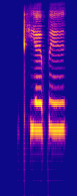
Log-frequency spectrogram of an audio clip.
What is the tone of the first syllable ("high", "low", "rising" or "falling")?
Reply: high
